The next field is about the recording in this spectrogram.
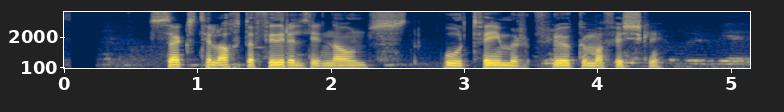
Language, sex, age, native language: Icelandic, male, 15, Icelandic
